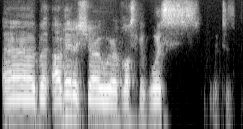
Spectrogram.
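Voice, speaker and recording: A relaxed man chats as a musician guest, drifting through stories with plenty of ums. The sound is dry and a little dull, with no room around it. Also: a little high, normal speed, no room sound. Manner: relaxed storytelling with frequent ums and swearing. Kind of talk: casual interview chat. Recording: slightly dull dry recording.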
